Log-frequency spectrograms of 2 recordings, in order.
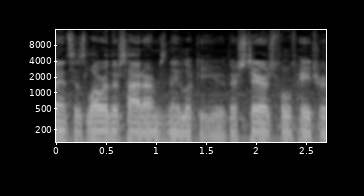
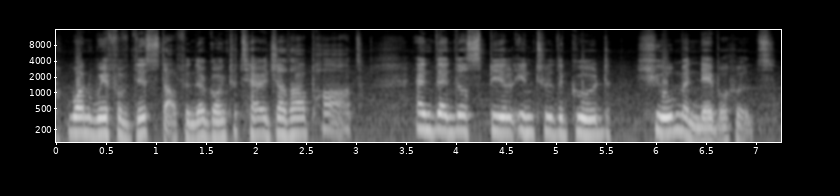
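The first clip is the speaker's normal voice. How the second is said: hammed-up bad German accent, higher and louder; awful German accent; 8 semitones higher, 6 dB louder than usual. Leader Stahl interrogates the troll in an awful German accent. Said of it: "I'm just giving him a awful German accent".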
